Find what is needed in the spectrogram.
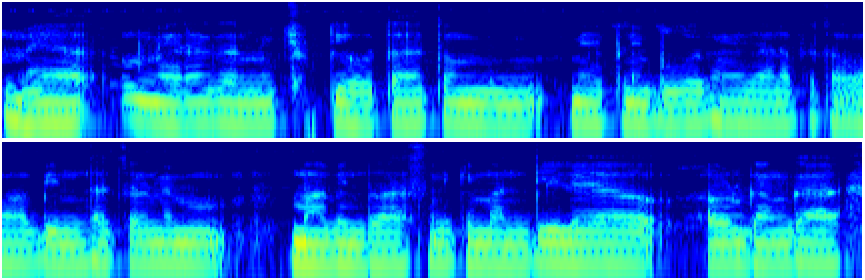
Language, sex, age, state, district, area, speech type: Hindi, male, 18-30, Uttar Pradesh, Jaunpur, rural, spontaneous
